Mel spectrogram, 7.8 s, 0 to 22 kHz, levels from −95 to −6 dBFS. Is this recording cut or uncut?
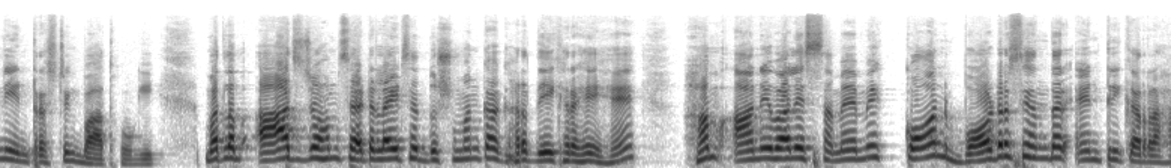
uncut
